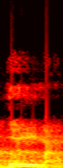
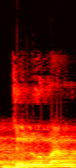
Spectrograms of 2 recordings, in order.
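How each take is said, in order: First: No vowel is heard after the l. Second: An extra vowel is heard after the l. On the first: The speaker calls it right. "লাম পেশ জুল হবে" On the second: The speaker calls it wrong. "জুলু হবে না"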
